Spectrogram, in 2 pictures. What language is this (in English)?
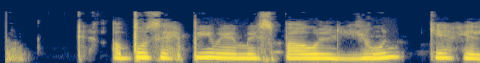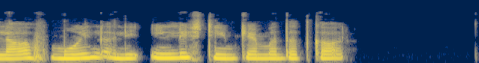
Urdu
